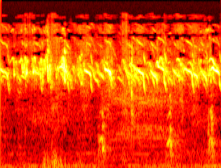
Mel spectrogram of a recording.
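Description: A brood of young chicks peeping continuously, a dense stream of rapid, high-pitched cheeps.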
